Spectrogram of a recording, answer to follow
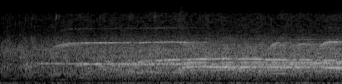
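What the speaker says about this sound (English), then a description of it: "let's get a little round of applause going here." Applause opens a live stream as a steady, moderately quiet round of clapping that builds slightly, with faint tonal whistles over it and no talking.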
